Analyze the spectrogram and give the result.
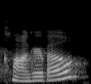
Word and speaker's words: Klongerbo: So again, my name is Sarah Klongerbo, and you can thank my husband for that last name.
